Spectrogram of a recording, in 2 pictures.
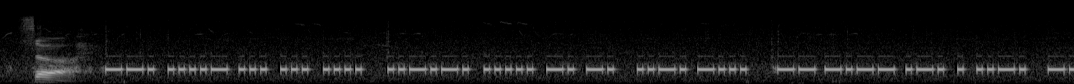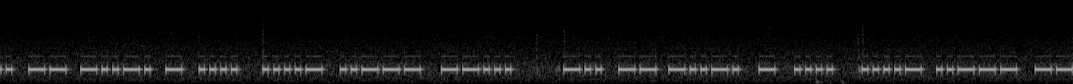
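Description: A radio beeps out a rapid, steady Morse code tone.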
